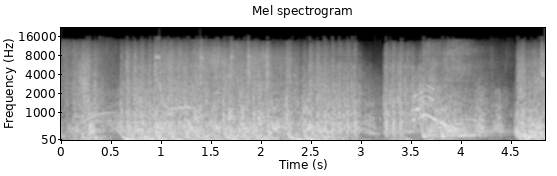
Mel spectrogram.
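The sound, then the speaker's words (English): Machine gun fire in a cemetery shootout, with several guns joining in: loud, dense, continuous bursts of rapid shots, broken by two brief pauses before the firing resumes. “Rhino emerges, firing a machine gun. As all the others join in the shooting, Truman takes evasive action.”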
